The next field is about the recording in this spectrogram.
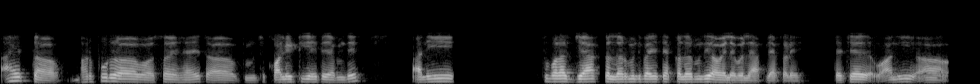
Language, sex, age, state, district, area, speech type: Marathi, male, 30-45, Maharashtra, Nagpur, urban, conversation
